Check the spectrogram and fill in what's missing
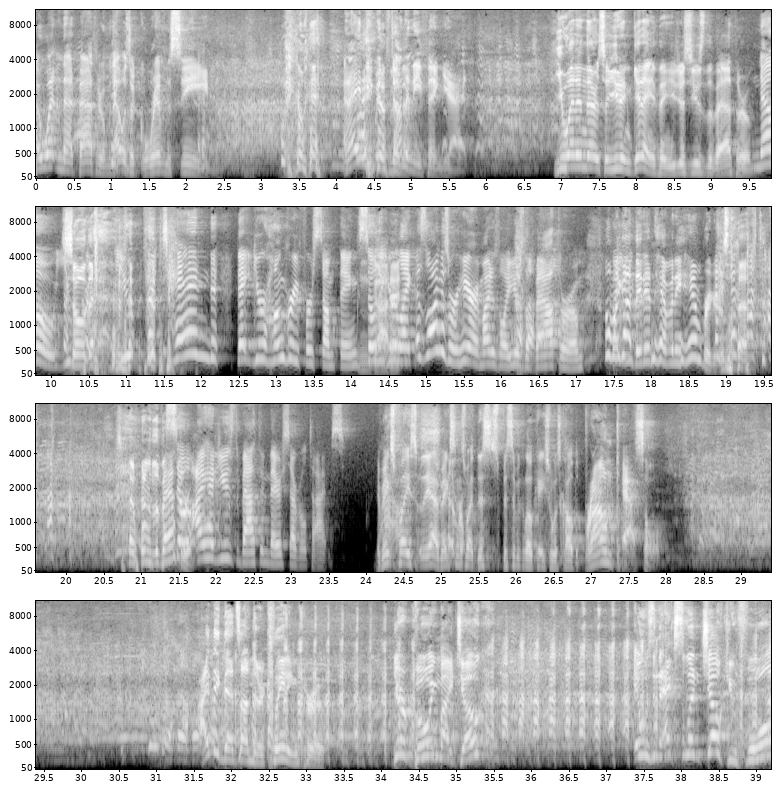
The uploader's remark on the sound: Recorded live at the Gramercy Theatre in NYC.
